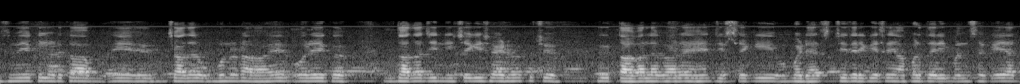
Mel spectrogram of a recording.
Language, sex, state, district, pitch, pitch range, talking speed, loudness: Hindi, male, Haryana, Charkhi Dadri, 150 Hz, 145-150 Hz, 205 wpm, -19 LUFS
